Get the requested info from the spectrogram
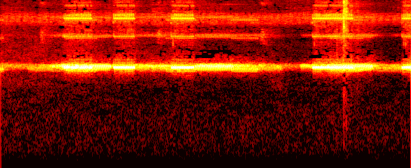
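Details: Crickets calling at night: a sustained, piercing high trill broken into loud stretches of under half a second, separated by quieter dips, over a faint hiss.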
